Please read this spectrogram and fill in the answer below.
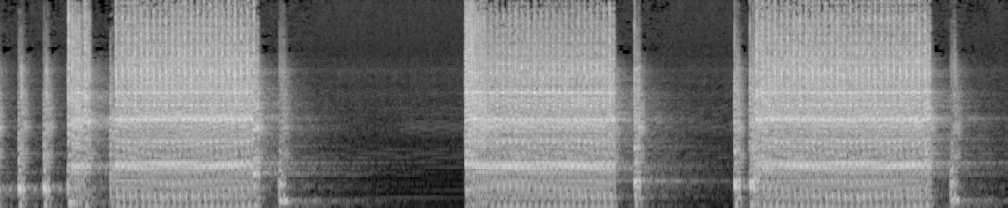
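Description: Harsh noise music. A run of rapid pulses, about four a second, gives way to three loud slabs of dense distorted noise that start abruptly, hold for a second or two, then cut off and fade away, with single sharp hits in the gaps.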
